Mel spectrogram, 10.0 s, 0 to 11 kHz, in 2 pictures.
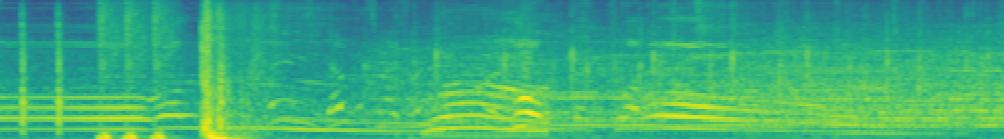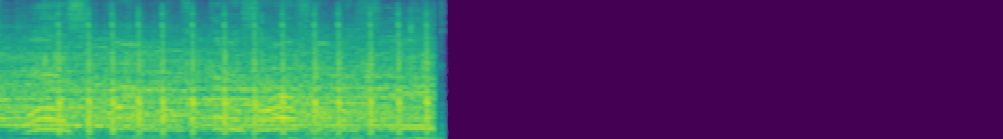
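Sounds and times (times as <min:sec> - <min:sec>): man shouting: 0:01.7 - 0:06.7
sharp taps or claps: 0:02.1 - 0:07.2.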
